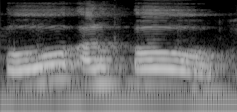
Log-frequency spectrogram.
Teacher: कंठ और ओष्ठ, मतलब कंठ जो और ओष्ठ का दोनों का यूज होता है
